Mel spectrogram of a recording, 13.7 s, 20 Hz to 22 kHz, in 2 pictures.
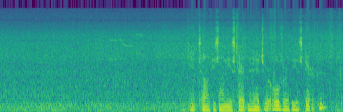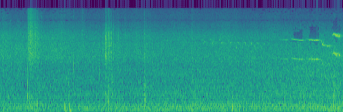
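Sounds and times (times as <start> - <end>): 
steady wind rumble: 0.0 - 13.7
black-throated green warbler singing faintly: 2.1 - 3.0, 10.9 - 13.7
speech: 3.7 - 6.9.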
